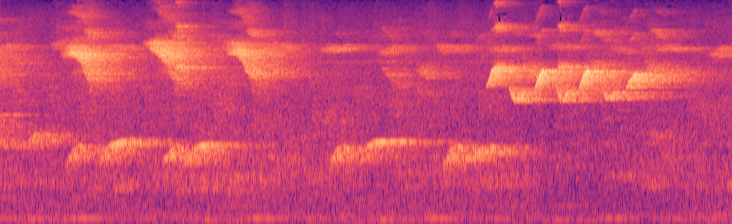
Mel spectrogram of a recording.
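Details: Java sparrow, known locally as glatik, delivering a ringing, clinking song: short slurred notes about three per second, low bell-like notes alternating with bright high ones, the high phrases growing louder and faster near the end.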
